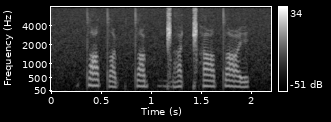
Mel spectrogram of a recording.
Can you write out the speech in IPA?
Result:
tˤi˦tˤœ˨kʷtˤɛ˦kʷ ɡ͡ǁa˦ǁʰa˦tˤe˦˨

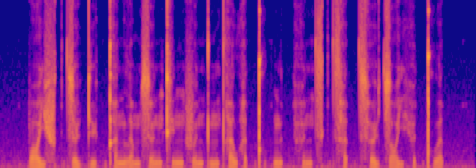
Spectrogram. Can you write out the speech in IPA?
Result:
pɔː˥jfɪ˨k̚t͡sɵ˨ɥt̪yː˨˥k̚ t̪ʰɐ˨˩n lɐ˨˩m sɵ˨˥nkʰɪ˨ŋfɵ˨˩n t̪ɐ˥mt̪ʰɐ˥whɐ˥t̚ kʷʰɪ˨˥k̚ n̪ɵ˨t̚hɵ˨˧nt͡sɪ˨k̚t͡sʰɐ˥t̚ t͡sʰɵ˥ɥ t͡sɔː˨˥jhɵ˥t̚kʷʰɐ˥t̚

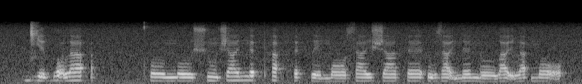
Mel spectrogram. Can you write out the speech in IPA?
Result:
d͡ʑḛ˦˨ bɔ̰˦˨lä˦ʔ | kʰo˨ʊ̯ŋo˨ʊ̯ ʃũ˨ʃa˦ɪ̯ŋɛ˦ʔpʰä˦ʔ hɛ˦ʔpe˨mɔ˨ sa˦ɪ̯ʃä˦θɛ˦ ʔṵ˦˨za̰˦˨ɪ̯ nɛ˦no˨ʊ̯wa̰˦˨ɪ̯ lä˦ʔmɔ̰˦˨

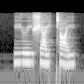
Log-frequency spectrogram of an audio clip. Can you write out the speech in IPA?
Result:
jʉjʃajcɑ̃j

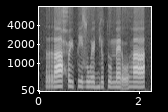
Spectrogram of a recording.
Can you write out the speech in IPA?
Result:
raħy pizwøbʲətʷœ mɛɾo̰ɦa

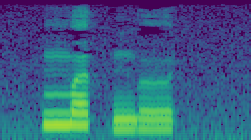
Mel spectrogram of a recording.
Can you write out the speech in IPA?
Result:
mɐ˥t̚ ŋɵ˨t̚

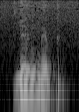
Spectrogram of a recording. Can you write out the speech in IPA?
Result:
ɗylmʏp

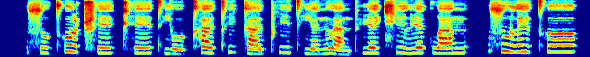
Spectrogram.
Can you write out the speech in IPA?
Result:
su˨˩t̪ʰo˥˩ʊ̯ʈ͡ʂʰe˧˥ɪ̯ kʰe˧˥ɪ̯ t̪ʰjo˨˩ʊ̯ kʰa˥˩ɪ̯t̪ʰi˥ka˧˥ɪ̯ pʰi˥t̪ʰjɛ˧˥n la˨˩npʰɥɛ˥ t͡ɕʰi˥˩lɥɛ˥kwa˥n | su˥˧le˥˩ɪ̯ t̪ʰɤ˥

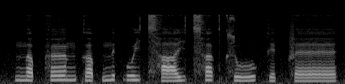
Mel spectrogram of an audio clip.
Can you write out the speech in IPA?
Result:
n̪ɐ˨˥p̚hœː˧ŋkɐ˨p̚ n̪ɪ˥k̚uː˧jt͡sʰaː˨˥jt͡sʰɐ˥k̚ t͡suː˨˥ kɪ˨˥k̚fɛː˧

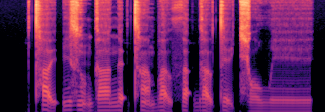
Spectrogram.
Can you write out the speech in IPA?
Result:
tʰa̰˦˨ɪ̯ʔi˦zũ˦˨ ɡä˦ nɛ˦ʔtʰã˦˨ba̰˦˨ʊ̯θä˦ʔ ɡa̰˦˨ʊ̯tḛ˦˨ɪ̯t͡ɕɔ˨ we˨ɪ̯

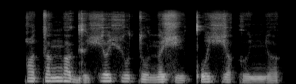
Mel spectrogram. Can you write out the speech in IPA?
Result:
qɯ˧ tɐ˦ŋɐ˦˨ɡʲɯ˨ çə˞˦çu˧tu˨nɐ˧ ɕi˨˦kʷʼɐ˦çɐ˧kɯ˨ ɲə˧

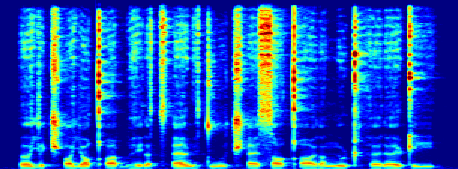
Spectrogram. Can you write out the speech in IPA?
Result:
ʌjə t͡ʃʼɒjuqʼʊɪ̯ bæ̤ɪ̯ɾʌt͡sʼæɳi̤t wut͡ʃʼæsɑqʼæʊ̯ ɾɒnuʈʰɜ ɾɜɪ̯ʈi

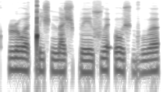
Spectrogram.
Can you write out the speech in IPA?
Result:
ɭoɐ̯ǃiʃ naʃpesʷɛ ʔoʃɡʱuɐ̯

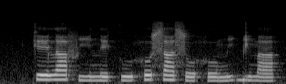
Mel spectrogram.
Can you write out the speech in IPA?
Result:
ke˧la˧fi˨ ne˨ku˨ ho˧sa˧so˨ ho˨ mi˨˦ɡ͡bi˧ma˧

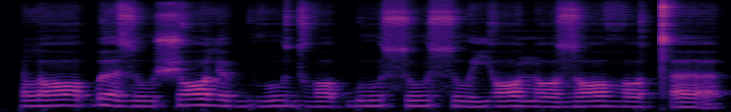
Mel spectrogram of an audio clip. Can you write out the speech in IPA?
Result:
lɔ ɓəzu ʃɔlø bʱudʱɔ ɓu susu jɔnɔ zɔɦɔ tʼɐ

